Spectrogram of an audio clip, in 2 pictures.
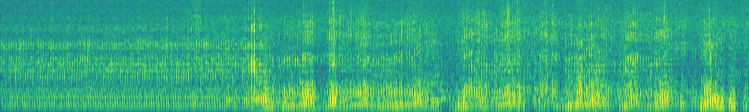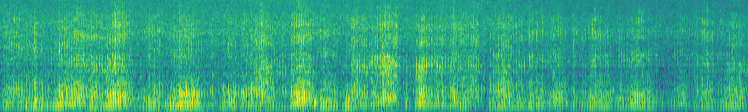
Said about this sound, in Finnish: Tämä pörisevä ääni kuuluu horsmakiitäjälle. Se on siis perhonen ja ääni tulee sen siivistä. Lyöntitiheys on melkoinen.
